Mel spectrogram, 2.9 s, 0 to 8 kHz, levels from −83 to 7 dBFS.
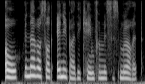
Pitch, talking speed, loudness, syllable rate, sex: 235 Hz, 185 wpm, -17 LUFS, 5.6 syllables/s, female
